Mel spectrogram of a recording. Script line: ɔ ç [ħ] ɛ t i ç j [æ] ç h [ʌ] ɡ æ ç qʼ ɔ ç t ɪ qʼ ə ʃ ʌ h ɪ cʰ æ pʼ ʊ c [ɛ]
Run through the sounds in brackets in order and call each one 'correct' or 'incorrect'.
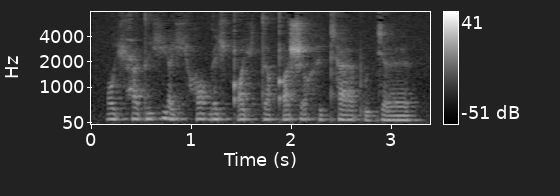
correct, correct, incorrect: ɔ, correct

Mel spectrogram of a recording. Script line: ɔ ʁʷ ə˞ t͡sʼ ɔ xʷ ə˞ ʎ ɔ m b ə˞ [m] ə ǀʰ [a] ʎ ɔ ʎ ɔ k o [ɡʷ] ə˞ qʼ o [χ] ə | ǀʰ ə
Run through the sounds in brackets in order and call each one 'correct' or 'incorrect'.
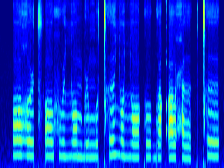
incorrect: ŋʷ, incorrect: ə, correct, incorrect: ħ

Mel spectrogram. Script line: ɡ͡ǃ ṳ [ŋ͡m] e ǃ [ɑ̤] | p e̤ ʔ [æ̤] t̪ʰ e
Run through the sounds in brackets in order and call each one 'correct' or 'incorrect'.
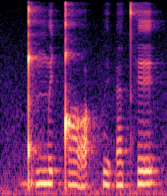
correct, correct, correct

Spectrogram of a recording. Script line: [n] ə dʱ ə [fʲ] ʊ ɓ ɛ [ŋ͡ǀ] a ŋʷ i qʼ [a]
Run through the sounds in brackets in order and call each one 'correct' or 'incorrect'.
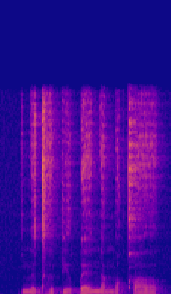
correct, incorrect: pʲ, incorrect: n, incorrect: ʌ

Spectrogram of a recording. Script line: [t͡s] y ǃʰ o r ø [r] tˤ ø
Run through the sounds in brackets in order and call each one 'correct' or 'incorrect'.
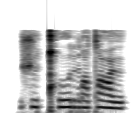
incorrect: ʃ, incorrect: none

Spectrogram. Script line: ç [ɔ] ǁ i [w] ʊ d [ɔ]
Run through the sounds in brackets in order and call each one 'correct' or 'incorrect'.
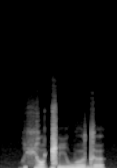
correct, correct, incorrect: ə

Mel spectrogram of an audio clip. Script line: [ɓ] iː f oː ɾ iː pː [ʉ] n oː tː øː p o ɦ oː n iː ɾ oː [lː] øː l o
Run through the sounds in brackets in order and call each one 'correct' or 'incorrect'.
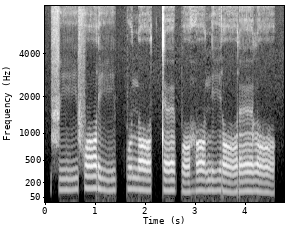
incorrect: f, incorrect: u, incorrect: ɾ

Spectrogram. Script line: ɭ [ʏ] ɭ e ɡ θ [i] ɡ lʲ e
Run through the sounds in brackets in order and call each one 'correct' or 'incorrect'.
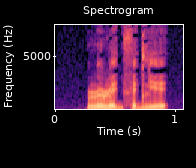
correct, incorrect: e

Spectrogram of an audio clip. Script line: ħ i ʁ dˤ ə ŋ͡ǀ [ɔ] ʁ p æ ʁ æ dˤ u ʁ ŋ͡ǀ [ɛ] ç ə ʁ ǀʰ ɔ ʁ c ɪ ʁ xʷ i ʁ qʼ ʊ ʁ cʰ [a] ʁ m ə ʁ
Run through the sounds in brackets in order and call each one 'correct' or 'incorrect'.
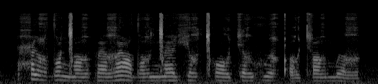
incorrect: ɑ, incorrect: æ, incorrect: ɑ

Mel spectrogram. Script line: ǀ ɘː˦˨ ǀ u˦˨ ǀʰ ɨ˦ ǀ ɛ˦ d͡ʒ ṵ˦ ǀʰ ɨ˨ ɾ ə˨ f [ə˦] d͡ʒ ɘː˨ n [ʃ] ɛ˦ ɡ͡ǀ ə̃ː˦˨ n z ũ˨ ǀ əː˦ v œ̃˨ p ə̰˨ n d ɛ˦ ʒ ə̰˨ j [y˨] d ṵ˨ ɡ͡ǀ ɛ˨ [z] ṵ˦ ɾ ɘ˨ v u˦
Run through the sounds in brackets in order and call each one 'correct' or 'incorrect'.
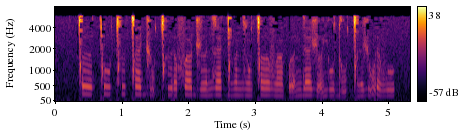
incorrect: œ˦, incorrect: z, incorrect: u˨, incorrect: ʒ

